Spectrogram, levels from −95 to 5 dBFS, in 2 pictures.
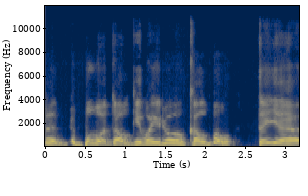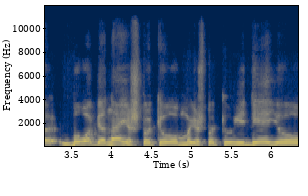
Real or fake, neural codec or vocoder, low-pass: fake; codec, 24 kHz, 3.1 kbps, DualCodec; 10.8 kHz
